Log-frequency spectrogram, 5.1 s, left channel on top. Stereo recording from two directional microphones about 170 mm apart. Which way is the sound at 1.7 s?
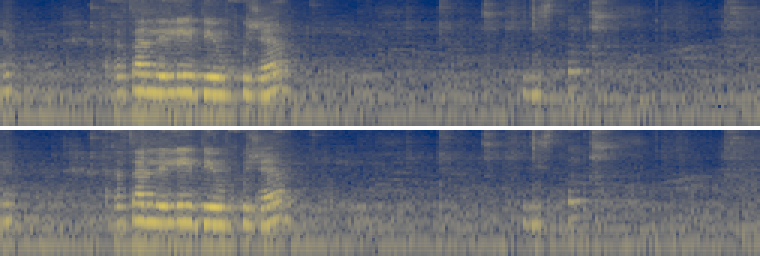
25° left (ahead or behind).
